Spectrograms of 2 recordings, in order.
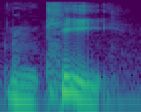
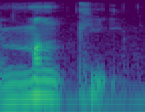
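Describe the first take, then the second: First: The stress is on the second syllable. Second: The stress is on the first syllable. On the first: The speaker calls it wrong. "if we unstressed the first syllable and stressed the second" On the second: The speaker calls it right. "that first syllable is kind of big and round and strong"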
